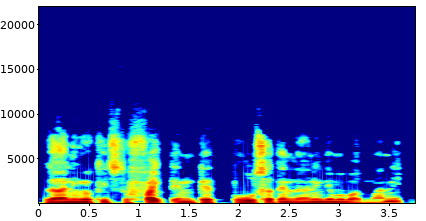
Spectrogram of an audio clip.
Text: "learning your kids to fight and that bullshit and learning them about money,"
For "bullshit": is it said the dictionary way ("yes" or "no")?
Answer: no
